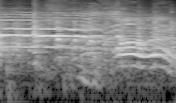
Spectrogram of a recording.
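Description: A person's high-pitched squeal that rises and then holds one long shrill note for about a second and a half, followed near the end by a shorter wavering cry, sounding much like a rooster's crow.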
